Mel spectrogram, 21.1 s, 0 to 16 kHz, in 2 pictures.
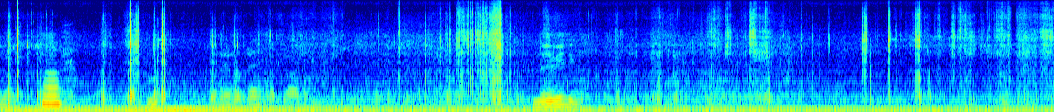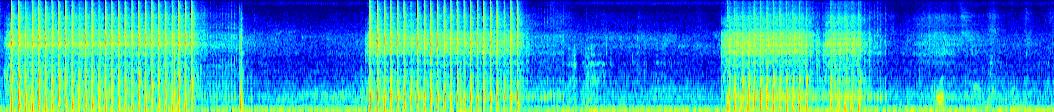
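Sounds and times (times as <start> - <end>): airsoft rifle firing bursts: 10.6 - 12.8, 14.2 - 15.9, 17.8 - 19.4.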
